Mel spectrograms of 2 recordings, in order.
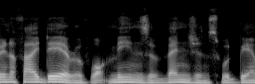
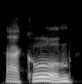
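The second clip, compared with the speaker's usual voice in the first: put-on higher, mildly nervous boy's voice; a touch of fear in a raised pitch; tremulous; 6 semitones higher, 4 dB louder than usual. A narrator's reading. Caught boy explains himself to the woman, tremulous. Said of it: "he said tremulously".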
